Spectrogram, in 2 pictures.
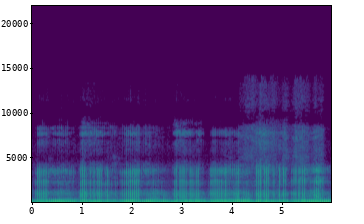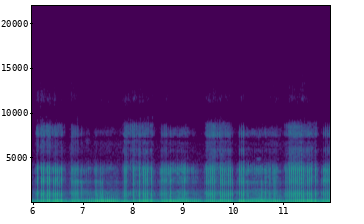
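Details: Male British Shorthair cat aged 11 purring contentedly, a thick low rumble pulsing regularly in inhale-exhale cycles of under two seconds, sustained throughout with nothing else audible.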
